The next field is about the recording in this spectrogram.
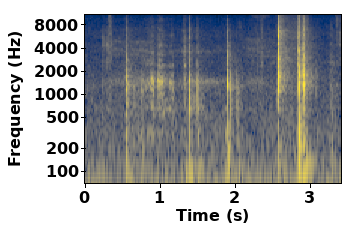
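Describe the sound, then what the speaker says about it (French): Small scissors snipping a cut paper letter in a series of quiet, close, irregular clicks and short cuts, with soft paper handling between them. "je me suis un peu loupée, donc du coup, j'ajuste avec le ciseau"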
